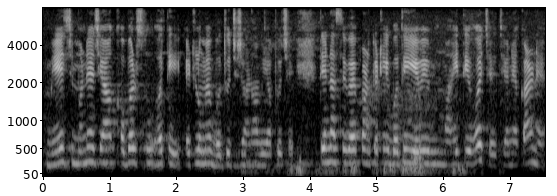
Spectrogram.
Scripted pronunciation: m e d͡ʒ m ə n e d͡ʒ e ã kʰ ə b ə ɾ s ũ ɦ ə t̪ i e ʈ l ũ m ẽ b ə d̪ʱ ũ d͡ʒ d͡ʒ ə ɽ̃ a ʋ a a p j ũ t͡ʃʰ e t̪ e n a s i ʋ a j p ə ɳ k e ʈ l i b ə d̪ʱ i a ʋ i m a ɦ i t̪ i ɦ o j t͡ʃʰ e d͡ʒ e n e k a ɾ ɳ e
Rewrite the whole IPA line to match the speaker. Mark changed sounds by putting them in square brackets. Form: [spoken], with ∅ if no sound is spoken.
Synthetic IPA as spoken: m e d͡ʒ m ə n e d͡ʒ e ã kʰ ə b ə ɾ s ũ ɦ ə t̪ i e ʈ l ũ m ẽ b ə d̪ʱ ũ d͡ʒ d͡ʒ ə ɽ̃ a ʋ [i] a p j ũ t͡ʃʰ e t̪ e n a s i ʋ a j p ə ɳ k e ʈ l i b ə d̪ʱ i [e] ʋ i m a ɦ i t̪ i ɦ o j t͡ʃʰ e d͡ʒ e n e k a ɾ ɳ e

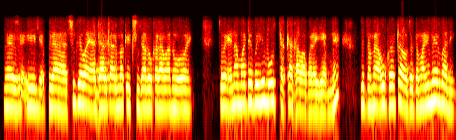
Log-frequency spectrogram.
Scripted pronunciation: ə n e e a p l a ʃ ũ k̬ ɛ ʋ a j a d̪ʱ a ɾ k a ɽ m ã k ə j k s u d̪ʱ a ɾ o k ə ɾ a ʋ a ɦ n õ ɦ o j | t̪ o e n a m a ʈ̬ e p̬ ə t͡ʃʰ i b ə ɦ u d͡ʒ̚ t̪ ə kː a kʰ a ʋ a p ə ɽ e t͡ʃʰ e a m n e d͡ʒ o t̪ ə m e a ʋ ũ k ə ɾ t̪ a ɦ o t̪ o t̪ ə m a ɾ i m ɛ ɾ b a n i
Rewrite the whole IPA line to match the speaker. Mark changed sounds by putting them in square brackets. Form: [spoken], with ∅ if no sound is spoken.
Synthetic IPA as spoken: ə n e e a p l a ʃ ũ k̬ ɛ ʋ a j a d̪ʱ a ɾ k a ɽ m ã k ə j k s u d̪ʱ a ɾ o k ə ɾ a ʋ a [∅] n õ ɦ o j | t̪ o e n a m a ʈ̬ e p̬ ə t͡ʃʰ i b ə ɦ u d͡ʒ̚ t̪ ə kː a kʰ a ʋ a p ə ɽ e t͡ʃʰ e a m n e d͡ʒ o t̪ ə m e a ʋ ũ k ə ɾ t̪ a ɦ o t̪ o t̪ ə m a ɾ i m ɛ ɾ b a n i

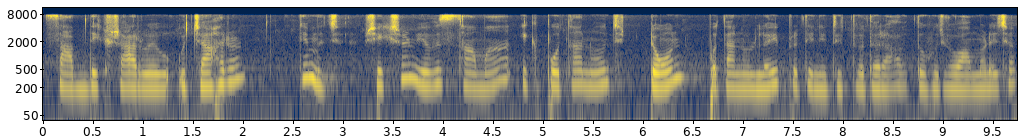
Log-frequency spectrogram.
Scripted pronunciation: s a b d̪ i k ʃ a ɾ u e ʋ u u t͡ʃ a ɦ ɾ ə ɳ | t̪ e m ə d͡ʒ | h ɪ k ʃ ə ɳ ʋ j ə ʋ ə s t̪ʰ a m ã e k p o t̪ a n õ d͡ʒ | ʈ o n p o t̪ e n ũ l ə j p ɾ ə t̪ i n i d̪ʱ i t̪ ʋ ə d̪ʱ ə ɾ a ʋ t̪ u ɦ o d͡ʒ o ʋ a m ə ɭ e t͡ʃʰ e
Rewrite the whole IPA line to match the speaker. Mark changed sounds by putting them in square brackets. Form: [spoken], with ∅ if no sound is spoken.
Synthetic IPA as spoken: s a b d̪ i k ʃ a ɾ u e ʋ u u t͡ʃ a ɦ ɾ ə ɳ | t̪ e m ə d͡ʒ | [ʃ] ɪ k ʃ ə ɳ ʋ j ə ʋ ə s t̪ʰ a m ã e k p o t̪ a n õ d͡ʒ | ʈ o n p o t̪ [a] n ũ l ə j p ɾ ə t̪ i n i d̪ʱ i t̪ ʋ ə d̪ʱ ə ɾ a ʋ t̪ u ɦ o d͡ʒ o ʋ a m ə ɭ e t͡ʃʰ e

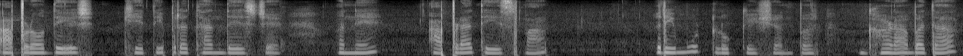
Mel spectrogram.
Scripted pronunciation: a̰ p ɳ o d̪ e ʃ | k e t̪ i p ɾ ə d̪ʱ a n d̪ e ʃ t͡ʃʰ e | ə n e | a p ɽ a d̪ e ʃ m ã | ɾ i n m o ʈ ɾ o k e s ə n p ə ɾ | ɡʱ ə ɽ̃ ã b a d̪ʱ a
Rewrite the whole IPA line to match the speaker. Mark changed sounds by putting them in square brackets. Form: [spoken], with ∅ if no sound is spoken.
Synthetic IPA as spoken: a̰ p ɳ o d̪ e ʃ | [kʰ] e t̪ i p ɾ ə d̪ʱ a n d̪ e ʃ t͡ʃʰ e | ə n e | a p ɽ a d̪ e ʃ m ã | ɾ i [∅] m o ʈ [l] o k e [ʃ] ə n p ə ɾ | ɡʱ ə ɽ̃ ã b [ə] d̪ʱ a

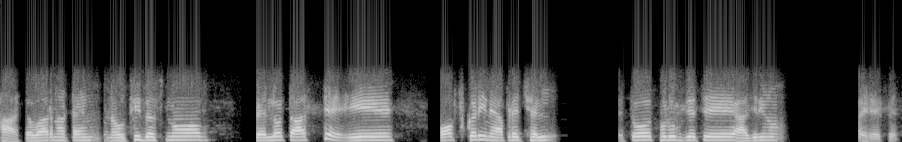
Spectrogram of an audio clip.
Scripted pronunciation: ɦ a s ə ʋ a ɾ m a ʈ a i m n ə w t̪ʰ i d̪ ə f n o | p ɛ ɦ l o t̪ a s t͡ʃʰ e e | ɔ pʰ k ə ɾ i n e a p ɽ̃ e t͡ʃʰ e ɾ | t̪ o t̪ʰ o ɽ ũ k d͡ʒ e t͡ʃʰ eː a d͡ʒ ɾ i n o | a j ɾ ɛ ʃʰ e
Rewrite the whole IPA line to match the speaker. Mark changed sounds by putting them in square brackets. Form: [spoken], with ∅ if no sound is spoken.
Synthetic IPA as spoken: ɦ a s ə ʋ a ɾ [n] a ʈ a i m n ə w t̪ʰ i d̪ ə [s] n o | p ɛ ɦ l o t̪ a s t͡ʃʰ e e | ɔ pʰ k ə ɾ i n e a p ɽ̃ e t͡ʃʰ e [l] | t̪ o t̪ʰ o ɽ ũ k d͡ʒ e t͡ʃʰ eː a d͡ʒ ɾ i n o | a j ɾ ɛ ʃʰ e

